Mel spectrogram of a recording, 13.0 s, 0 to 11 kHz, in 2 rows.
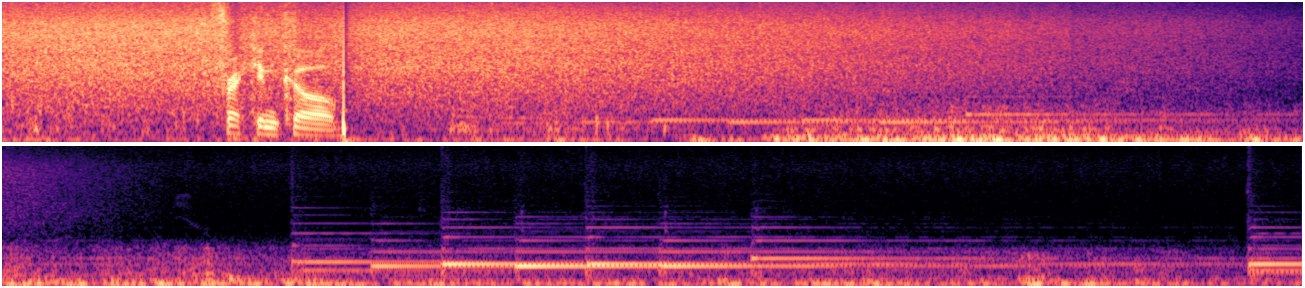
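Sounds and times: steady rain hissing: 0:00.0 - 0:13.0
soft background music: 0:02.3 - 0:13.0.

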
